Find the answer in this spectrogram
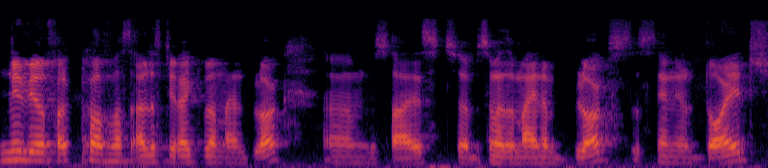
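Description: A man talks at a moderate pace. His loudness swings widely. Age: 20s. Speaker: entrepreneur and blogger; interview guest, entrepreneur blogger. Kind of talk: interview. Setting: video call.

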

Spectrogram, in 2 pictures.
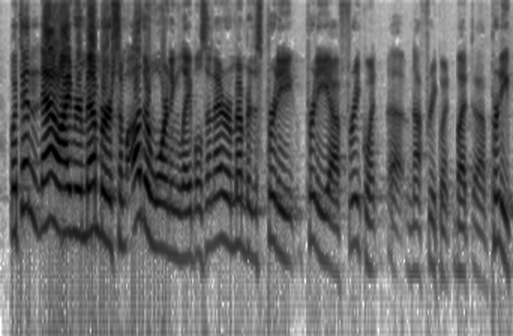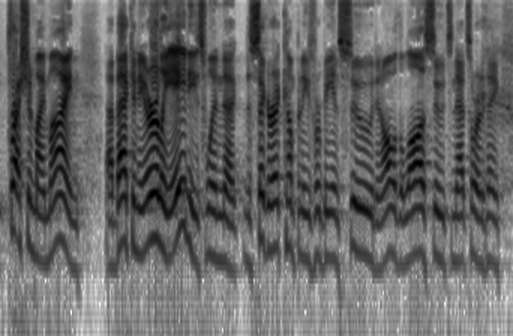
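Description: Against a quiet background, the speech moves at a fairly quick pace with hardly any pauses. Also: man. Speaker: pastor. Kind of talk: sermon. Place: church.

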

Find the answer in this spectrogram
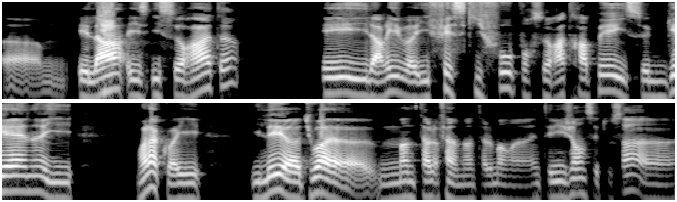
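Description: Against a quiet background, a man speaks very slowly at a medium pitch, with ordinary pitch variation, big swings in loudness and long, frequent pauses. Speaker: former supercross racer and coach. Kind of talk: casual chat. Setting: at home on a couch.

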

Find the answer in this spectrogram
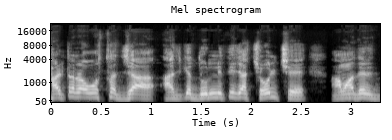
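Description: A man with an unremarkable speaking voice talks in a fairly high pitch. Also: dry, close sound with no echo. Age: 40s. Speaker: farmer. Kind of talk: street interview.

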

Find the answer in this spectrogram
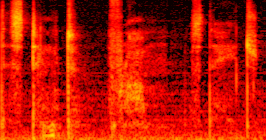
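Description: Whispering from a man over noticeable background noise. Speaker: ASMR creator. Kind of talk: ASMR educational talk. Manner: whispered.

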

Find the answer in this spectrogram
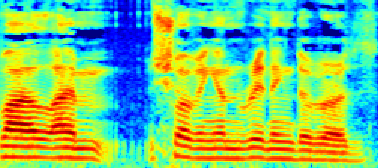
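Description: A man with a Turkish accent speaks at a fairly slow pace on a very clean recording with a silent background. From North Cyprus. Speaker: language teacher. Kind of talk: educational lesson narration.

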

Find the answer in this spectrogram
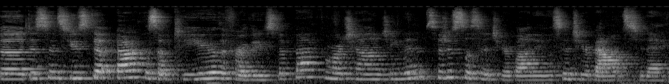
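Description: Over noticeable background noise, a woman talks at a moderate pace in a high voice with lively intonation. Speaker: yoga instructor. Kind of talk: guided yoga class, instructions. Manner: calm, soothing; brisk rhythmic counting cues during exercise.

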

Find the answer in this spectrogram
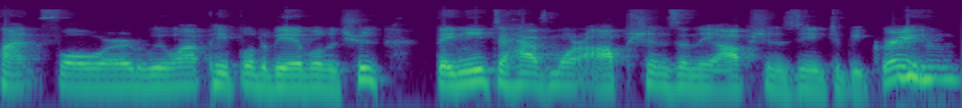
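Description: Against a quiet background, a man speaks with a New York accent and ordinary pitch variation. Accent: American (New York). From New York City. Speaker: app founder and CEO. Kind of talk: interview. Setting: remote call. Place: home room. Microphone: earbuds.

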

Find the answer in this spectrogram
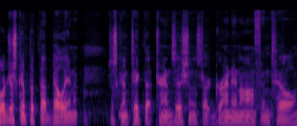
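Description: Rattling along at a very fast pace, a man speaks with a fairly low pitch. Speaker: sharpening instructor. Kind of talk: tutorial. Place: workshop. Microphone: lapel.

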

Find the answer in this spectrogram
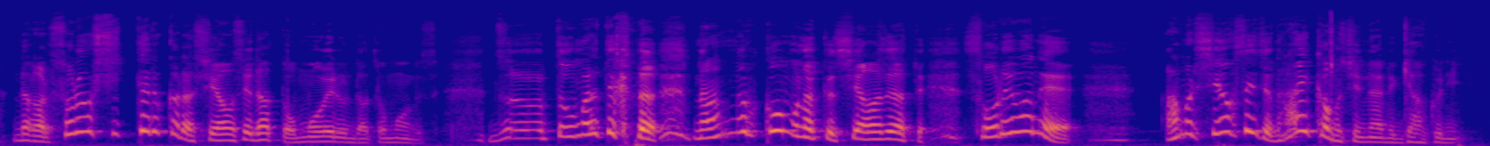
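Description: Against a quiet background, a man talks at a very fast pace. His loudness swings widely. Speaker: double bass player and YouTuber. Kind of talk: casual vlog talk. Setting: at home. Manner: many fillers, rambling run-on speech. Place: hall. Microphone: lapel.

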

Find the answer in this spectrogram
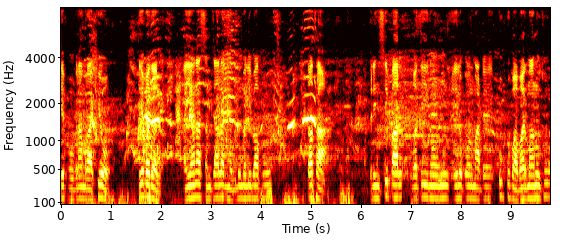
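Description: Noticeable background noise sits behind a man's voice. His pitch is fairly high and his intonation monotone and flat. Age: 50s. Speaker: grocery trader. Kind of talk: short speech of thanks. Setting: school event. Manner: halting.

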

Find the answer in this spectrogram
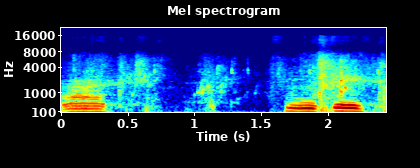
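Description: Very slowly, a man talks with a fairly low pitch, little pitch movement, a slightly mellow tone and a slightly husky edge.

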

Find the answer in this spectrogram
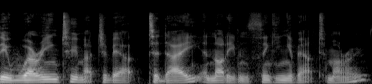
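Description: Over a quiet background, a man with a New Zealand accent speaks at a fairly low pitch with ordinary pitch variation. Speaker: podcast host. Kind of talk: casual chat. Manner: halting. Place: studio. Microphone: studio mic.

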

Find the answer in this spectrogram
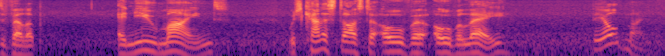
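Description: Here a man speaks over light background noise. The sound is dry, with no echo. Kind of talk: casual reflective chat. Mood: relaxed, thoughtful. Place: garden. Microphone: handheld.

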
